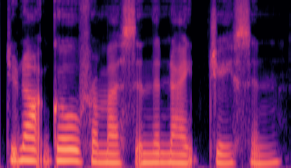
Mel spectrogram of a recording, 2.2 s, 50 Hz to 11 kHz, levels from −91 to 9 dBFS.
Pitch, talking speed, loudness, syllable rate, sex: 185 Hz, 245 wpm, -18 LUFS, 5.0 syllables/s, female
